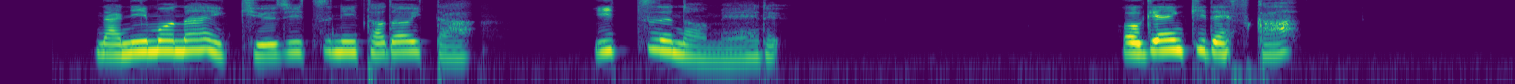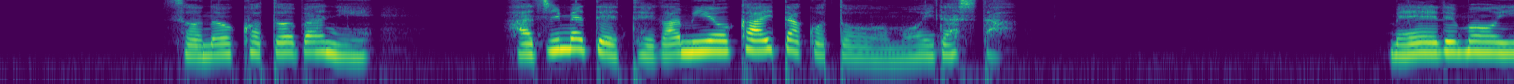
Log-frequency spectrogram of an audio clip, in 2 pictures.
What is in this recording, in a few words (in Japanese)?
WEB CM(女性 穏やか)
